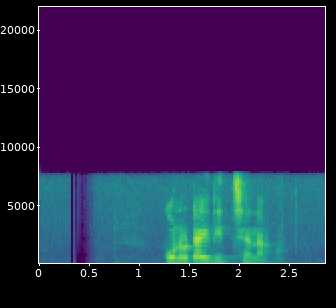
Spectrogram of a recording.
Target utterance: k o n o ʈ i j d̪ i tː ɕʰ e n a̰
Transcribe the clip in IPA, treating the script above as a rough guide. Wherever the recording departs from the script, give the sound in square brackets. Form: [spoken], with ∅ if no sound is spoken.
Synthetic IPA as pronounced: k o n o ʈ [a] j d̪ i tː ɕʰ e n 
